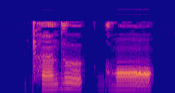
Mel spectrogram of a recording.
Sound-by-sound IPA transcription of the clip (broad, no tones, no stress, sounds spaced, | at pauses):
ʈʰ ɛ̃ d ɯ | ɡʱ ɔ̃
